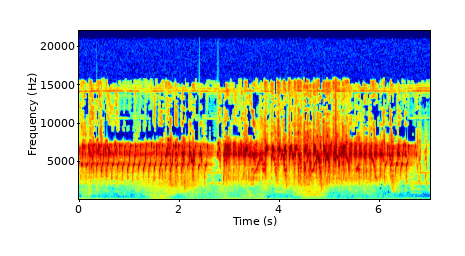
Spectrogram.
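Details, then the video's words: Excited sunbird twittering for luring sunbirds: dense, very high-pitched rapid trills running almost without a break, with busier overlapping chirps in the middle. "Suara Pikat Burung Kolibri Paling Manjur"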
